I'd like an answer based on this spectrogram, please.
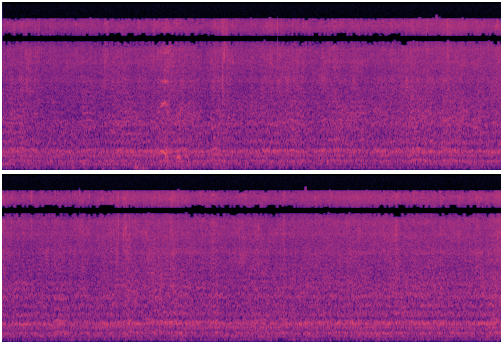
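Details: Honey bees kept by a beekeeper produce a steady, unbroken low buzz across twenty seconds, with even droning hum bands and no pauses, rises or other clear sounds.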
